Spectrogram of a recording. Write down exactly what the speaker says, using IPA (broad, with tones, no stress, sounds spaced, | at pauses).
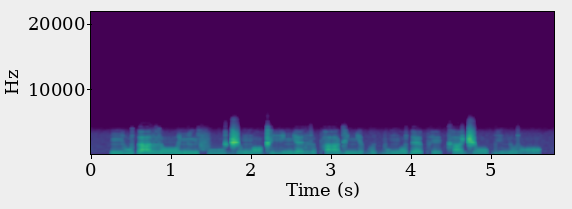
ɲ u˦ ɗ a˦ r oː˦ ɲ ĩ˨ f uː˨ d͡ʒ ʊ˨˦ ŋ ɔ˦ kʼ iː˦ ɲ ɛ˦ r ʊ˨ pʰ aː˦ ɡ ɪ˦ ɲ e˦ ɡʷ i˨ b u˦ ŋ o˦ ɗ ɛ˦ pʰ e˨ kʰ a˦ d͡ʒ oː˦ ɓ i˦ n ʊ˦˨ ɾ ɔ˨˦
